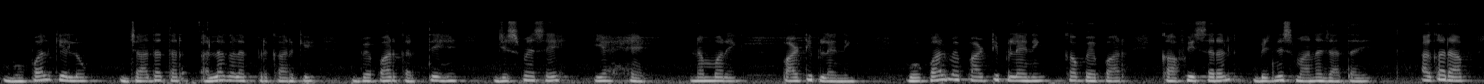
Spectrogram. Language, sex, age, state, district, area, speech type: Hindi, male, 18-30, Madhya Pradesh, Bhopal, urban, spontaneous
